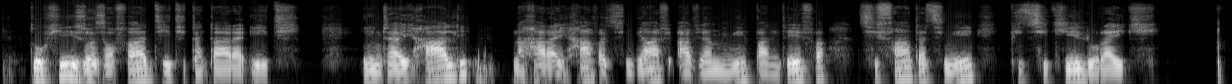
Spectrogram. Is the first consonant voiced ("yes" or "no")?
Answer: no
